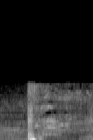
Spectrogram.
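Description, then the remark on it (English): Four Lamborghini cars driving on William Nicole, recorded with a dash cam camcorder from a car driving alongside: a sudden loud engine whoosh swells and fades within a moment, followed by a steady low road hum. “But, I mean, it was four Lamborghinis on William Nicole. That sounds like a Prius.”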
